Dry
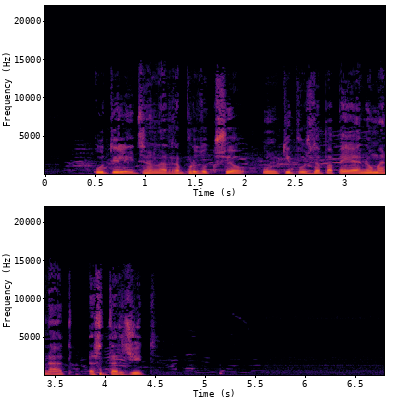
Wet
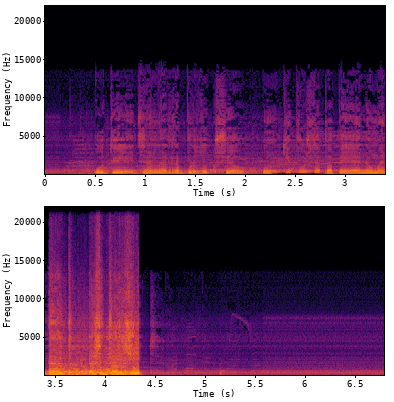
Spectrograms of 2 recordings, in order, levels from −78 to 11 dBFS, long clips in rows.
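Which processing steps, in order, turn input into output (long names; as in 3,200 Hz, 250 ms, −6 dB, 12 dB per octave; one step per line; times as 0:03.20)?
compressor on every frequency bin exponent 0.4
0:02.26–0:02.79: high-pass filter 320 Hz 24 dB per octave
0:03.44–0:04.34: leveller curve on the samples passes 5
level +2 dB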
